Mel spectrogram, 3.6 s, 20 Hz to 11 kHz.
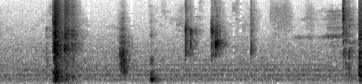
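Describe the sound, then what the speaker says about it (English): Several sharp, close squirts of distilled water from a spray or squeeze bottle into dried-out chalk paste, irregularly spaced and quiet, with small wet clicks between them. "I'm gonna put like 4 squirts of distilled water in this because this chalk paste is dried a little bit."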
